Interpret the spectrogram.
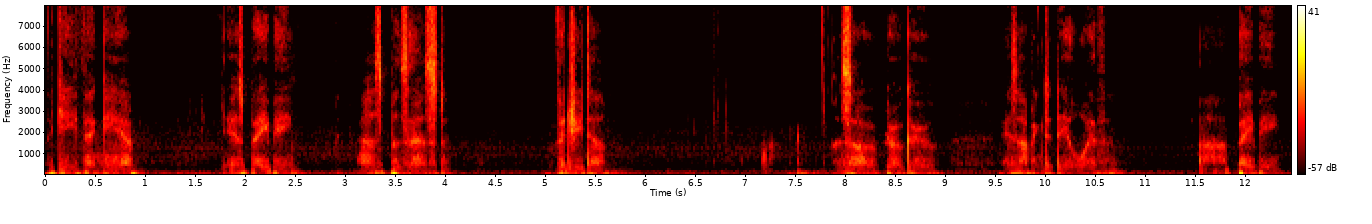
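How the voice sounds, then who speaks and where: ASMR narrator, sex open: sustained whisper, very unhurried, halting short phrases, explanatory recap delivery. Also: bright, forceful tone. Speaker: host of an ASMR channel.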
